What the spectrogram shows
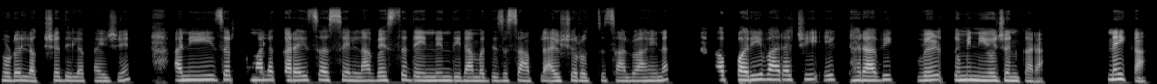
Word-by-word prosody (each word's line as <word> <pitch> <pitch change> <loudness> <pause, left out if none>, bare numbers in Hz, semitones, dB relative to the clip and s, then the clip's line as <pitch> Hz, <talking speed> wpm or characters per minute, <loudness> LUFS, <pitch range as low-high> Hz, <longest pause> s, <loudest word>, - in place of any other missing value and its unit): थोडं 185 -1 -1
लक्ष 165 +1 -2
दिलं 175 -1 -3
पाहिजे 160 +4 -4 0.5
आणि 205 +2 +2
जर 215 - +1
तुम्हाला 200 0 -3
करायचं 195 +2 +2
असेल 190 -1 +3
ना 175 +1 0
व्यस्त 190 +3 +1
दैनंदिनमध्ये, 180 -2 -1
जसं 170 +2 +1
आपलं 165 -1 -4
आयुष्य 170 +2 -1
रोजचं 170 0 -6
चालू 170 0 -3
आहे 170 +1 -2
ना, 195 - 0 0.7
परिवाराची 220 +2 +3
एक 215 +1 -4
ठराविक 195 +2 +2 0.3
वेळ 200 +3 +3
तुम्ही 205 0 +4
नियोजन 180 -2 +3
करा, 150 -4 -3 0.7
नाही 240 +1 +9
का - - +2
185 Hz, 145 wpm, -24 LUFS, 175-205 Hz, 0.7 s, नाही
